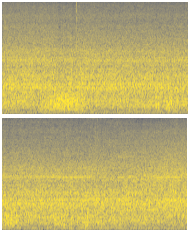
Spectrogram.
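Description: Electric train noise at a station platform: an even, unbroken rush with a faint steady high tone running through it.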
